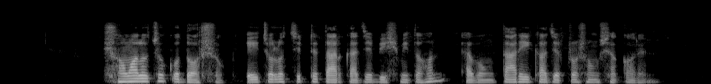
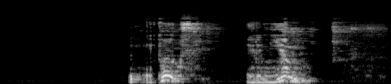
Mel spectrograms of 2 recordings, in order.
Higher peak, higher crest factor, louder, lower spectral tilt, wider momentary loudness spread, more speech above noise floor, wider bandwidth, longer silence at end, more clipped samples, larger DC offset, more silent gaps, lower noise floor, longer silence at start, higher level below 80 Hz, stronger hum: second, -6 dBFS vs -2 dBFS; first, 24 dB vs 18 dB; second, -28 LUFS vs -16 LUFS; first, -6 dB/octave vs -4 dB/octave; second, 11 LU vs 22 LU; second, 43 dB vs 58 dB; second, 7.8 kHz vs 10 kHz; first, 0.55 s vs 0.2 s; neither; neither; neither; about the same, -71 dBFS vs -73 dBFS; second, 1.05 s vs 1.3 s; about the same, -56 dBFS vs -54 dBFS; neither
